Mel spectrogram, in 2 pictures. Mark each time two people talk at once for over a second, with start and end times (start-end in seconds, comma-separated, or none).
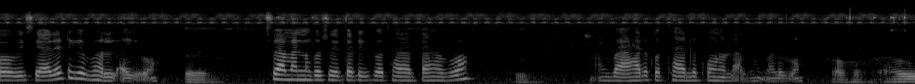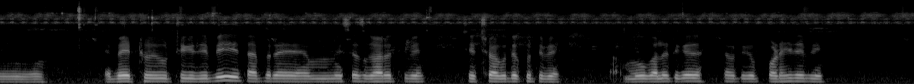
none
